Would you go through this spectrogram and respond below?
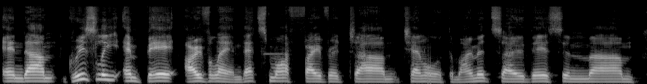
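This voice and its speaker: An Australian man hosting a casual live stream outdoors, rambling with lots of fillers and gentle teasing. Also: medium pitch, measured pace, no echo. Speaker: host. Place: outdoors by a river.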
